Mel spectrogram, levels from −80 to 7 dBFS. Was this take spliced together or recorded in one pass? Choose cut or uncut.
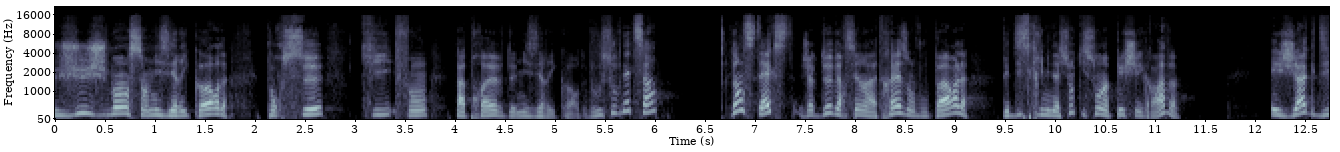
cut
